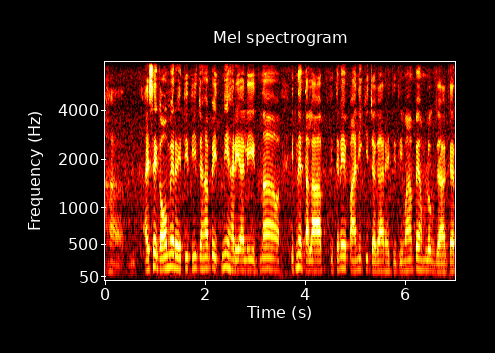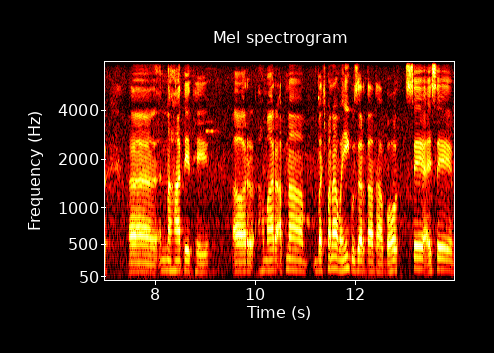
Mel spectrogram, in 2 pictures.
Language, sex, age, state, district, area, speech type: Urdu, male, 18-30, Telangana, Hyderabad, urban, spontaneous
